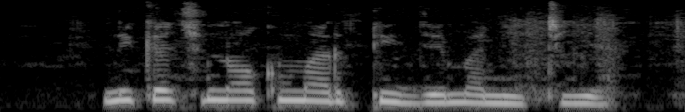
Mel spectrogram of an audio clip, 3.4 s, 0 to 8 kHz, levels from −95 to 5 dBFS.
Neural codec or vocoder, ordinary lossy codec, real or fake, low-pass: none; none; real; none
